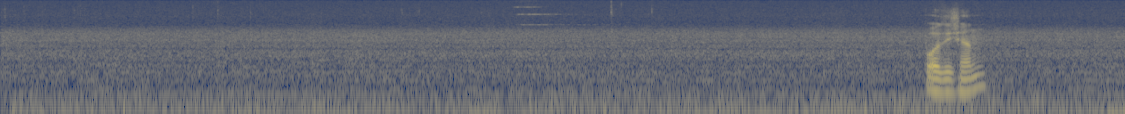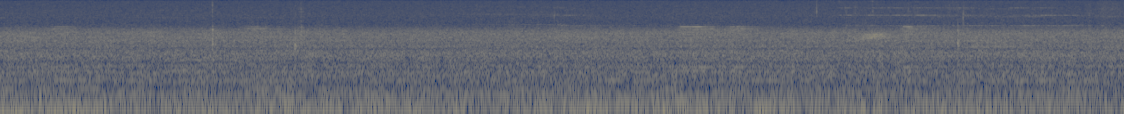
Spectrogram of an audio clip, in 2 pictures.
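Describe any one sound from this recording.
Keys click on a computer keyboard.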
